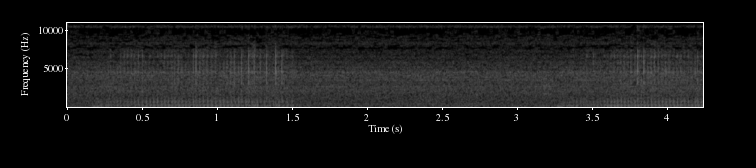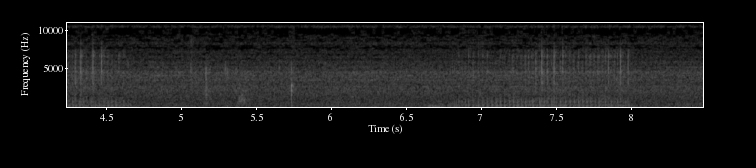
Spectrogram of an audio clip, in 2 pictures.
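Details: Senior cat snoring while sleeping: soft, rhythmic rasping snores, about three slow breaths in eight seconds, over a steady room hiss; harmless sleep snoring.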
